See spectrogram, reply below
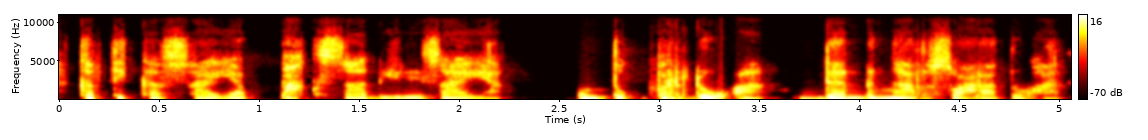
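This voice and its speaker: A woman telling a personal faith testimony in a casual chat, earnest and animated, repeating phrases for emphasis. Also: fairly low pitch, measured pace, slightly rough, no echo, poor audio. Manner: earnest, animated storytelling with repetitions. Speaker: guest sharing testimony.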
